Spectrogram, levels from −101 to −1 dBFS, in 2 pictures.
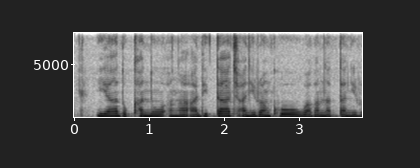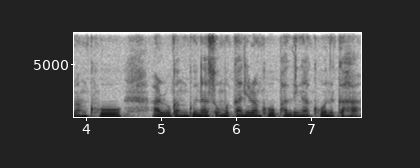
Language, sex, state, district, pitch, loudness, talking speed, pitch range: Garo, female, Meghalaya, West Garo Hills, 185 Hz, -15 LUFS, 95 wpm, 185-200 Hz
